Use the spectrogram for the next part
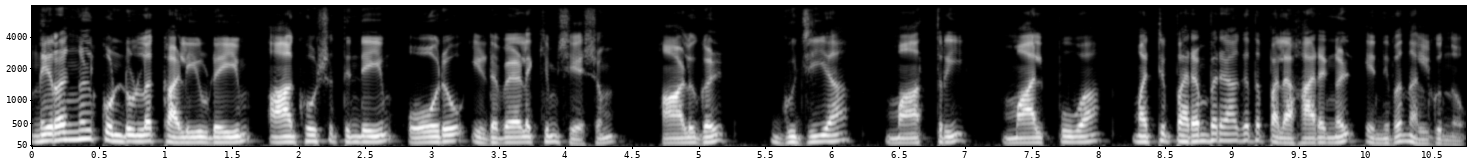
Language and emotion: Malayalam, neutral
